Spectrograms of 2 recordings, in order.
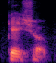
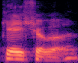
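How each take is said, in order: First: The name ends on the v consonant. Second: The name ends with a final vowel sound. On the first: This is how Bengali speakers say it. The speaker calls it right. "they'll pronounce it Keshav" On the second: This follows the written spelling. The speaker calls it wrong. "it's written Keshava"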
